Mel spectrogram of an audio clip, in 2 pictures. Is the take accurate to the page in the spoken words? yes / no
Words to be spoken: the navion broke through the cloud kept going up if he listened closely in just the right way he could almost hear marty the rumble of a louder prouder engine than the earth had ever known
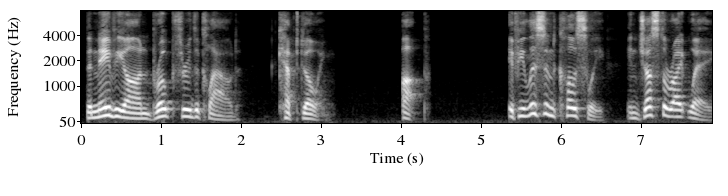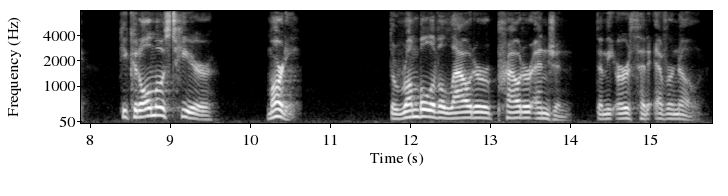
yes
